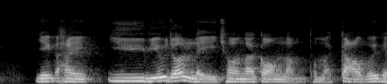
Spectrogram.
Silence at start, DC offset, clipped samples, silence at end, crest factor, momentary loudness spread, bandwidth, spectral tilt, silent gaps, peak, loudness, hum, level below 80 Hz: 0.35 s; under 0.1%; under 0.1%; 0 s; 14 dB; 11 LU; 8.4 kHz; -9 dB/octave; none; -4 dBFS; -18 LUFS; none; -58 dBFS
